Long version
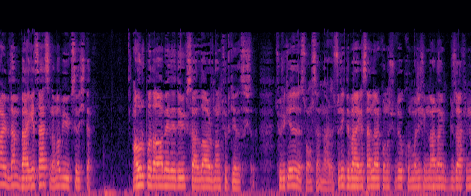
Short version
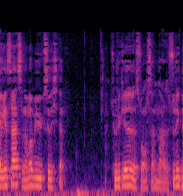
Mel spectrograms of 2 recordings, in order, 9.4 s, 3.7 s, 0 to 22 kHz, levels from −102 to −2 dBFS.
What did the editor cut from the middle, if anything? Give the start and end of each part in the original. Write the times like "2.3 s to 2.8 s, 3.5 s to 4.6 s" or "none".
2.6 s to 5.4 s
